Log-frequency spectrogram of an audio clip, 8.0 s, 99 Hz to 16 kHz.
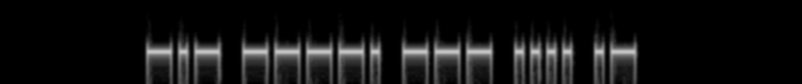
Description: Morse code, heard as a keyed tone, about 15 wpm, 700 Hz. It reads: K9OHA
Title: USA Call Signs - 5 Characters - Repeated 3x - 15wpm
